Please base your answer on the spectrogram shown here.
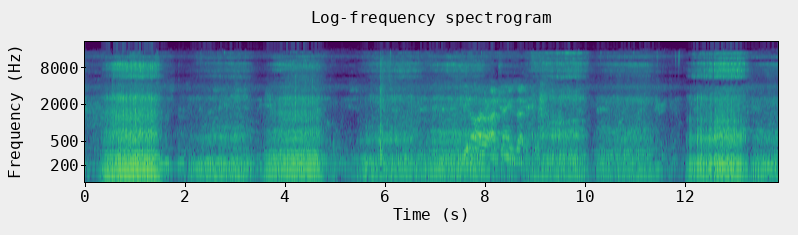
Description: My daughter's snoring after their wisdom teeth removed.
